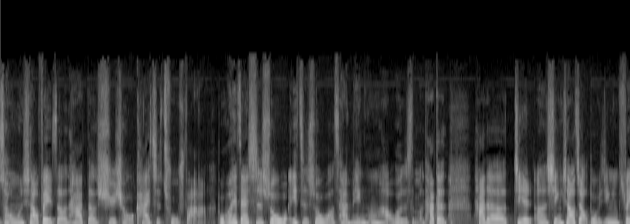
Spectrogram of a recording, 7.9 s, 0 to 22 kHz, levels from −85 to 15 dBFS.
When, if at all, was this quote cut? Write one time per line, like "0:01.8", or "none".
0:02.7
